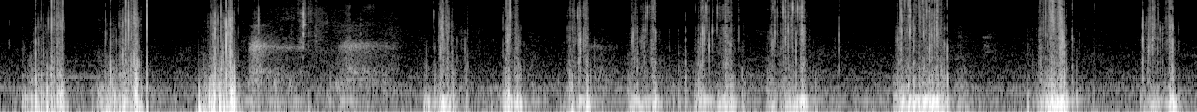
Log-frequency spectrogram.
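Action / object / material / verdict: scrape / microphone covered in plastic wrap, brushed with bristles / plastic film / none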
